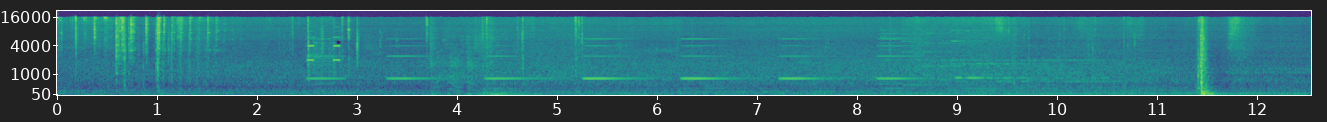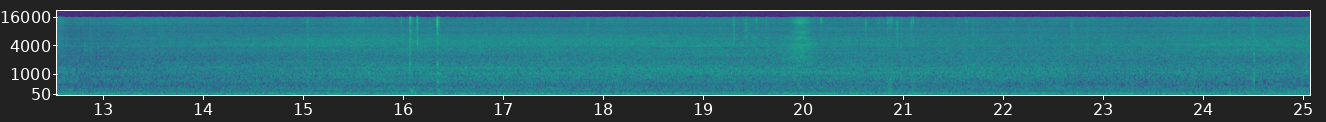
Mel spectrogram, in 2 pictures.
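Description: Acura RLX cabin warning chime beeping about once a second for several seconds, then a different short chime. A single sharp thump about eleven seconds in, then the 3.5-litre V6 idling with a steady low hum heard inside the cabin.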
